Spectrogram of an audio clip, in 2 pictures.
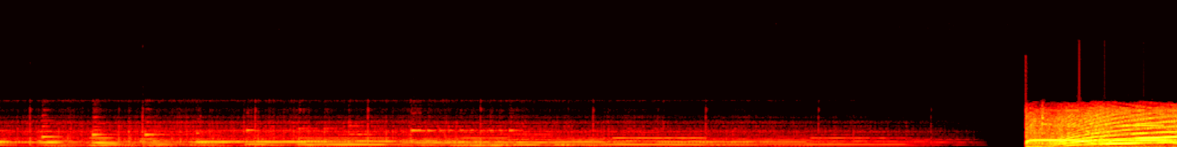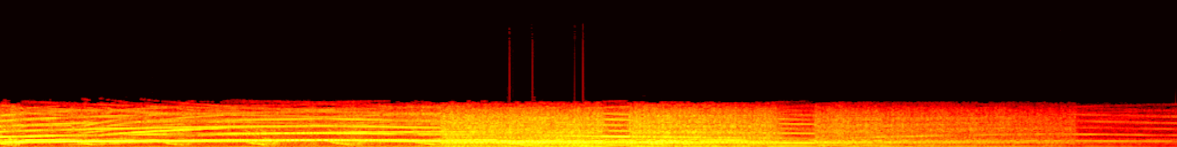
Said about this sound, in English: When you hear those sirens, do you say to yourself, "Wish I could do that"?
